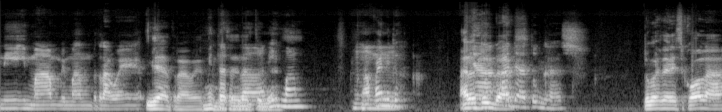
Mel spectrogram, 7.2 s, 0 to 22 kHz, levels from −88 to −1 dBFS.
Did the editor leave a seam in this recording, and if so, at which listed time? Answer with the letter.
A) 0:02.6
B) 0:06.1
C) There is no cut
C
